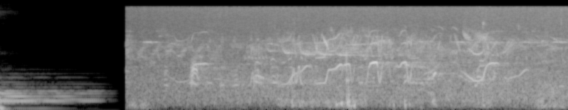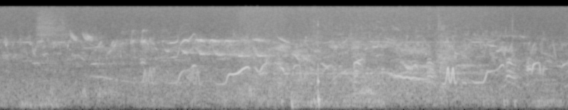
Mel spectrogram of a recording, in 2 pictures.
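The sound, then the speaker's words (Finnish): An outdoor morning chorus at Lake Hyvelejärvi in Lohja at about half past eight, with many birds chirping and singing over a soft, steady background hush, no talking. “Lohjan Hyvelejärven aamu kuulostaa tällä hetkellä puoli yhdeksältä tältä.”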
